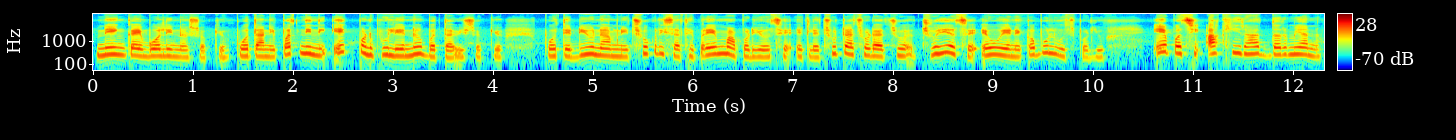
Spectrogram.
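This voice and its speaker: A woman narrating a family story in a steady, measured storytelling manner. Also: fairly high pitch, dry recording.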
